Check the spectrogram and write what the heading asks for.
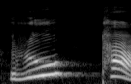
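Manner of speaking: रूठा stretched very slowly; slow drawn-out word. Shown as a demonstration. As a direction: draw out रूठा syllable by syllable. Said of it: "तीन वर्ण वाले शब्द".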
